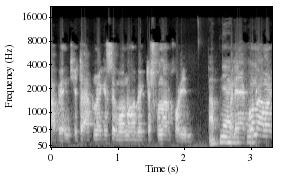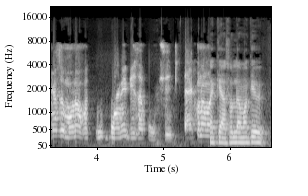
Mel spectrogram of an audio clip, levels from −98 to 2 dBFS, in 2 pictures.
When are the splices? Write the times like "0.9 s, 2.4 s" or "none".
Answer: 5.7 s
